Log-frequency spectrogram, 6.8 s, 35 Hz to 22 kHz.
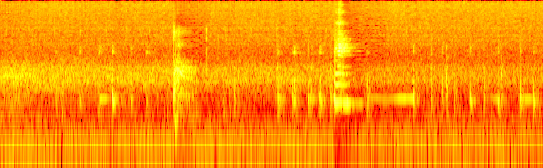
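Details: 1984 Honda Spree scooter, untouched in a shed since about 1993: a few short clear mid-pitch honks, then a longer steady toot; horn works normally.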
